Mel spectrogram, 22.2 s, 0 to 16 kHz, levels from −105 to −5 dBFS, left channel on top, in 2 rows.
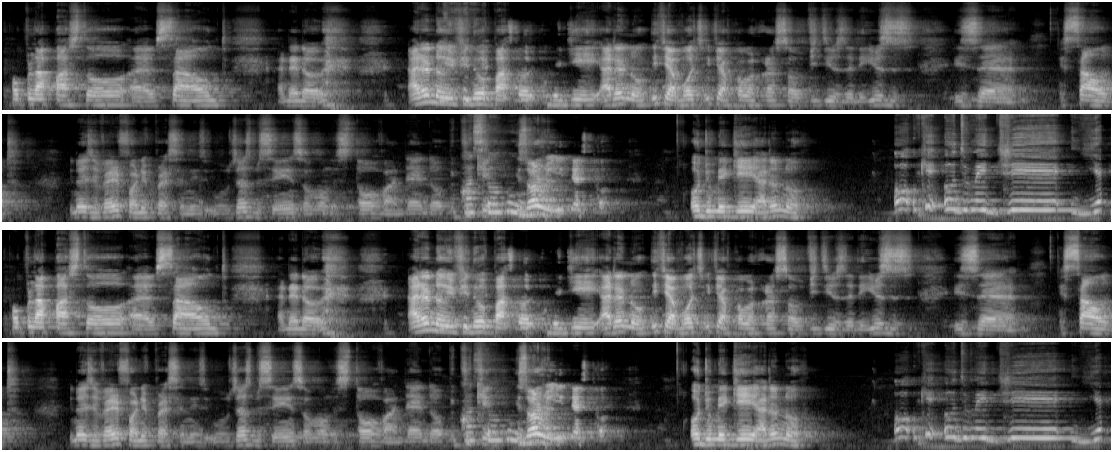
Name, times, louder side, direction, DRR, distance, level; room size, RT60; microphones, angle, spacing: voice 1, 0.1-9.1 9.5-10.1 10.6-11.2 11.8-16.0 16.3-17.1 18.0-19.1, right 3 dB, 20° right, 1.0 m, -35 dB
voice 2, 4.4-4.9 5.4-5.6 6.6-6.7 9.7-9.9 10.2-10.3 13.7-14.8 15.3-16.4 20.0-22.1, left 2 dB, 40° left, 0.8 m, -40 dB
28.0 x 23.5 x 5.6 m
head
